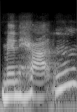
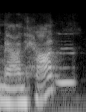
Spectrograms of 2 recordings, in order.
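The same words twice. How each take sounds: First: It is said in a New York accent. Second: It is said in the speaker's plain accent.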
